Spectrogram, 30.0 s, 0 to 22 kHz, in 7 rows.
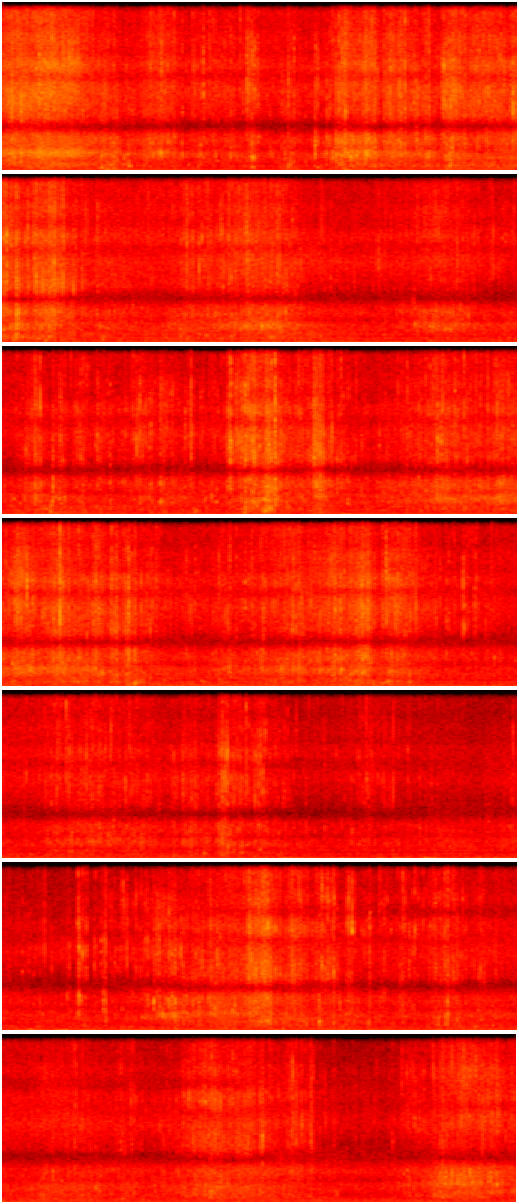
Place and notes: The sound of the sea seashores, Sound of the waves, Very hot weather
Sony PCM D50+ Soundman OKM II
Toucheng Township, Yilan County, Taiwan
